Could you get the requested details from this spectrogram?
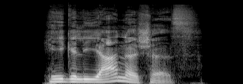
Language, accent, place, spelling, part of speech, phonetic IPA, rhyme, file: German, Germany, Berlin, hegelianisches, adjective, [heːɡəˈli̯aːnɪʃəs], -aːnɪʃəs, De-hegelianisches.ogg
- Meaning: strong/mixed nominative/accusative neuter singular of hegelianisch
